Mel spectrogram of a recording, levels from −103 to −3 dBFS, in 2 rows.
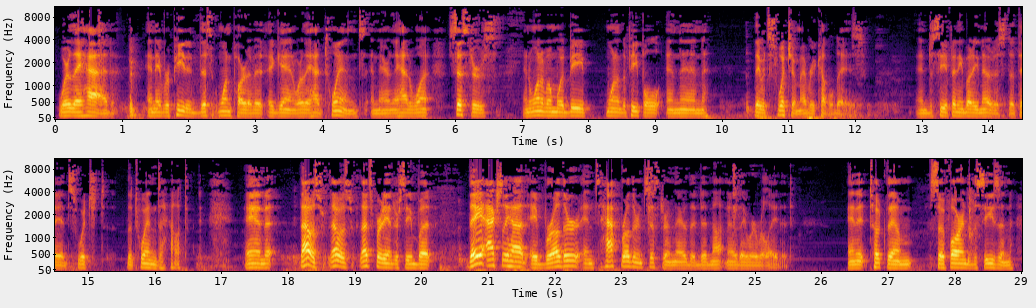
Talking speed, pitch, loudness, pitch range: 190 wpm, 105 Hz, -18 LUFS, 95-115 Hz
